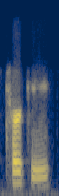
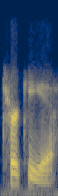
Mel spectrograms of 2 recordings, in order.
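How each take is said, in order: First: The name is said with two syllables. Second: The name is said with three syllables. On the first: This is how most of the world says it. "in the rest of the world says Turkey" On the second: This is how the locals say it. "but they say Turkey"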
